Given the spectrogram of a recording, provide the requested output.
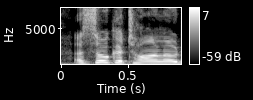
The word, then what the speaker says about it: Ahsoka Tano: Ahsoka Tano didn't start out as a fan favorite, and misspelling her name was like rubbing dirt in the wound. Her name is pronounced Ahsoka Tano, and spelled A-H-S-O-K-A-T-A-N-O.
